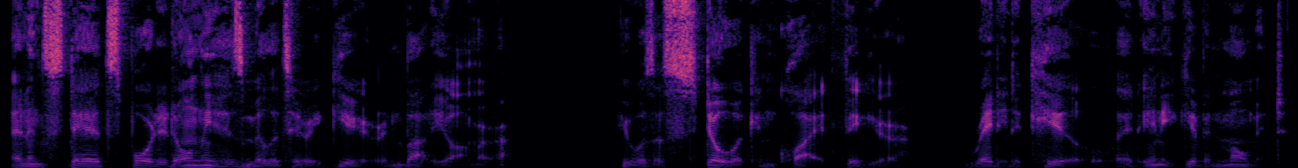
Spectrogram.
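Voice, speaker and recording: Horror audio drama narrator, played by a man: extremely low, husky, scripted storytelling. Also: fairly bright tone, full character voice. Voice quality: very deep, husky.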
